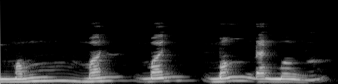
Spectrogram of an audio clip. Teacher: Karena udaranya ketika diucapkan itu dihasilkan dengan cara udaranya keluar melalui hidung. Makanya dia disebut nasal. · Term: bunyi nasal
